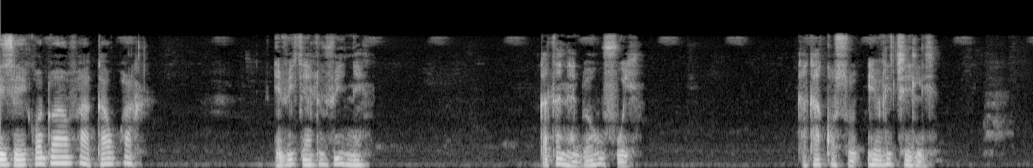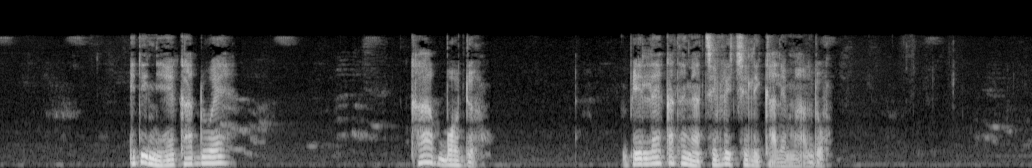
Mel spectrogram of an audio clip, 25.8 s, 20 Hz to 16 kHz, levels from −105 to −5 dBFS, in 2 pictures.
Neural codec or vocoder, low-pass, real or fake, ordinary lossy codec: none; 7.2 kHz; real; MP3, 64 kbps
